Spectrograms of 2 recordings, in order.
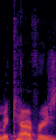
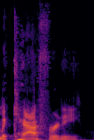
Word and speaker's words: McCaffrey: I've noticed that Carrick pronounces McCaffrey's name wrong. He says McCafferty.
